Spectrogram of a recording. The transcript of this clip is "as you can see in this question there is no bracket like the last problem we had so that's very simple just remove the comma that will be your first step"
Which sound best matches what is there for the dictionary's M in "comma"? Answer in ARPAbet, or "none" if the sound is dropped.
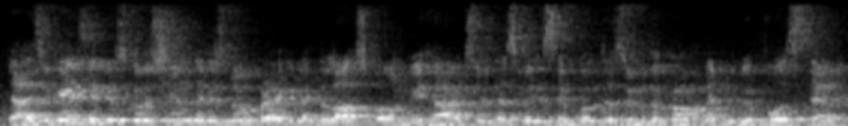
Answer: none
